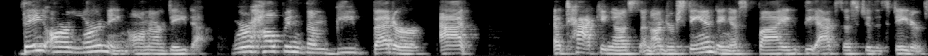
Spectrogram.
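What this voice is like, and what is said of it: Slight Alabama Southern accent. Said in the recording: “a little bit of the Alabama accent coming through, the data”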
